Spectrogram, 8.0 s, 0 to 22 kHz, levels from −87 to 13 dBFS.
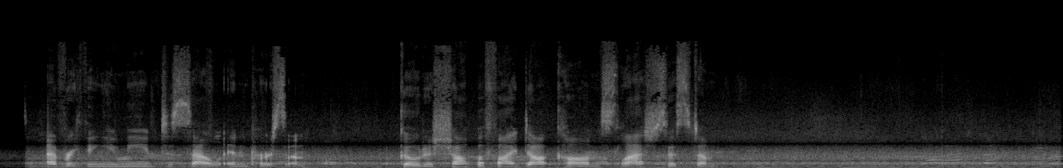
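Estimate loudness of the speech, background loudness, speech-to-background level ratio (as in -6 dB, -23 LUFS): -26.5 LUFS, -42.0 LUFS, 15.5 dB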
